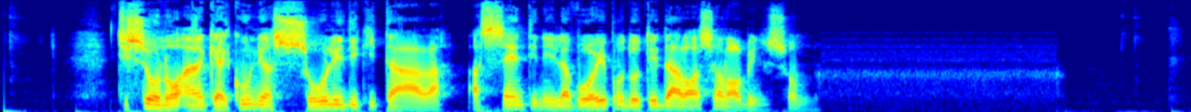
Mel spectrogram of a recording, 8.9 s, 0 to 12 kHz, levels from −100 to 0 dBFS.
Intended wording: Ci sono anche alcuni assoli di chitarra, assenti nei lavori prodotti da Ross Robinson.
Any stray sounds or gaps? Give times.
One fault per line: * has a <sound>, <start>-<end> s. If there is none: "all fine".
all fine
